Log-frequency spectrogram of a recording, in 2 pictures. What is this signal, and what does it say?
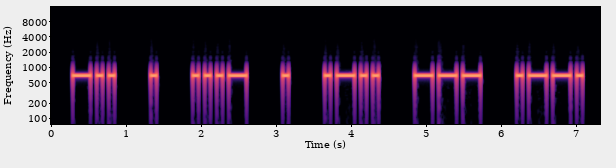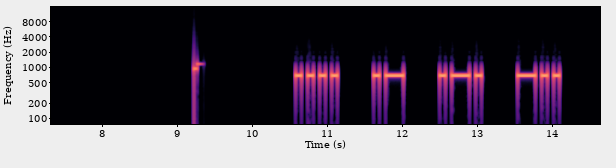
Morse code, heard as a keyed tone, about 15 wpm, spaced as for 11 wpm, 700 Hz. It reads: DEVELOP HARD
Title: 2x Character Spacing - Top 500 Words - 15wpm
